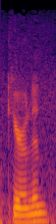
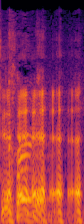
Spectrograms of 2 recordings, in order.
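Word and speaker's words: Kernen: guy you might have heard of named Joe Kieran. Uh that that's how the president pronounces my name, too. It's Kerner. It's Kerner.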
